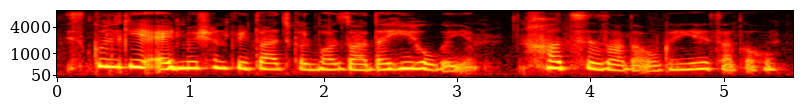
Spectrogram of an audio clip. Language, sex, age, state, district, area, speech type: Hindi, female, 18-30, Madhya Pradesh, Ujjain, urban, spontaneous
